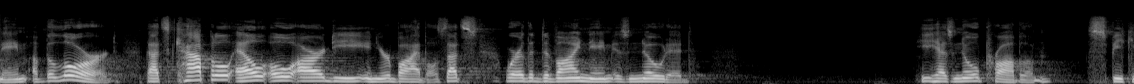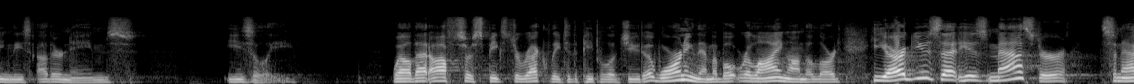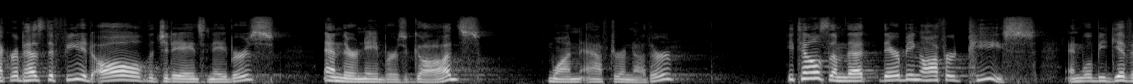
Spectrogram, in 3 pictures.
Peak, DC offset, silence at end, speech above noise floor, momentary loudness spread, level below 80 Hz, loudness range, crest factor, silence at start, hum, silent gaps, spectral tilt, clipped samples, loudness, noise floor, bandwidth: 0 dBFS; under 0.1%; 0 s; 49 dB; 15 LU; -58 dBFS; 10 LU; 18 dB; 0 s; none; none; -7 dB/octave; under 0.1%; -17 LUFS; -66 dBFS; 9.8 kHz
